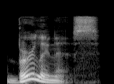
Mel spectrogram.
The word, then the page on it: burliness: British English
